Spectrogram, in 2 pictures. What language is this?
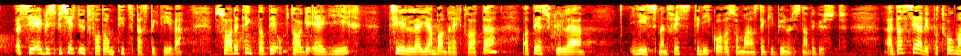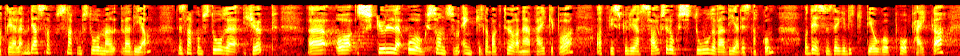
Norwegian Nynorsk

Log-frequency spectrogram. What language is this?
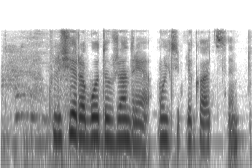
Russian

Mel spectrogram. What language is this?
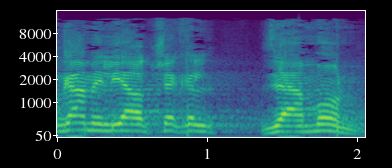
Hebrew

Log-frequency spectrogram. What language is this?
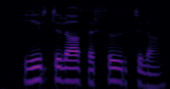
Afrikaans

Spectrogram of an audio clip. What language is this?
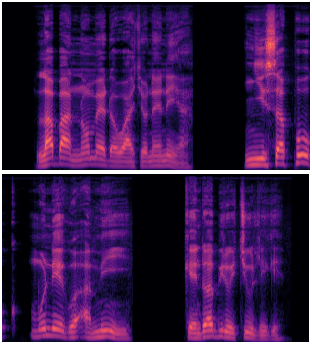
Luo (Kenya and Tanzania)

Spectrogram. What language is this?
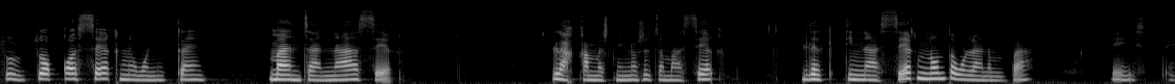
Filomena Mata-Coahuitlán Totonac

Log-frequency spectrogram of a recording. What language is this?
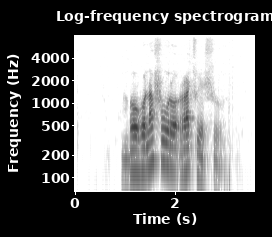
Taita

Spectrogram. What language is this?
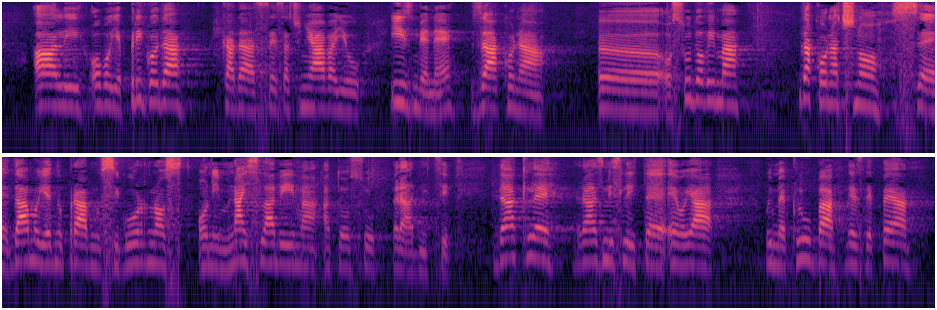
Croatian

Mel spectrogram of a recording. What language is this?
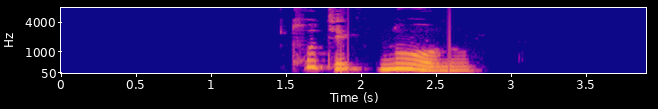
Laz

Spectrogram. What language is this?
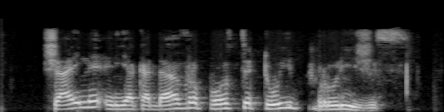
Esperanto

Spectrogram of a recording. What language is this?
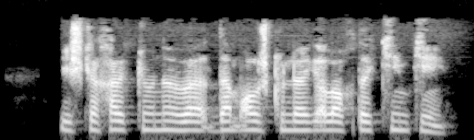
Uzbek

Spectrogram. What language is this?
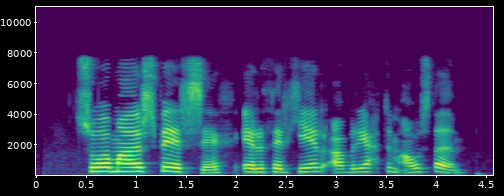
Icelandic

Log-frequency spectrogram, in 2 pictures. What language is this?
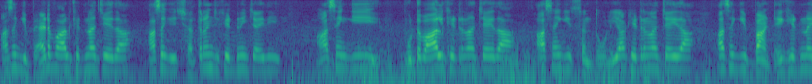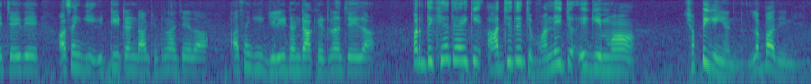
Dogri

